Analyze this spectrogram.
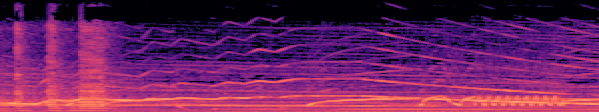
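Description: A fire truck's engine rumbles as it rolls by.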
